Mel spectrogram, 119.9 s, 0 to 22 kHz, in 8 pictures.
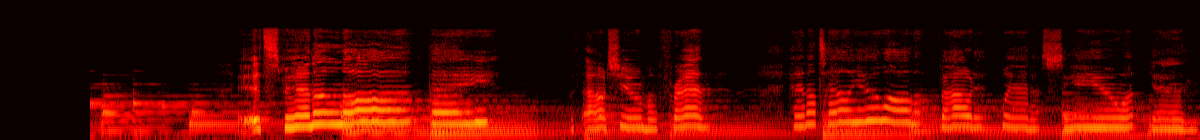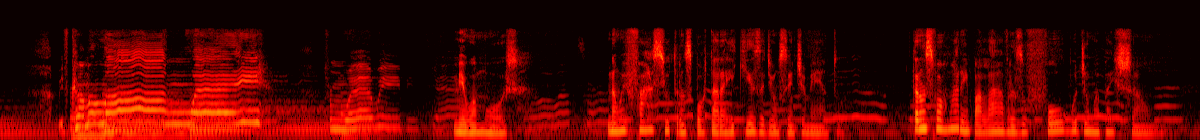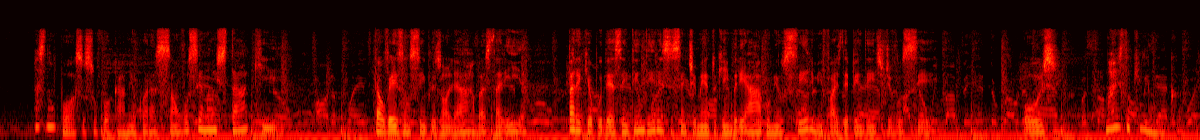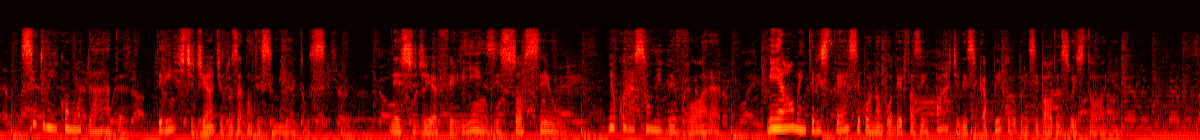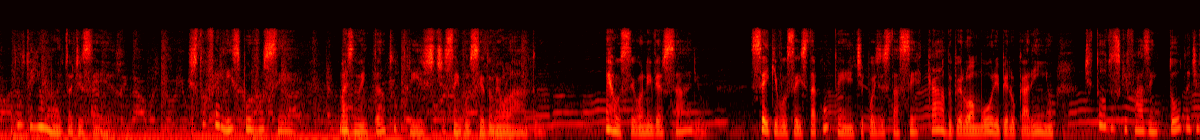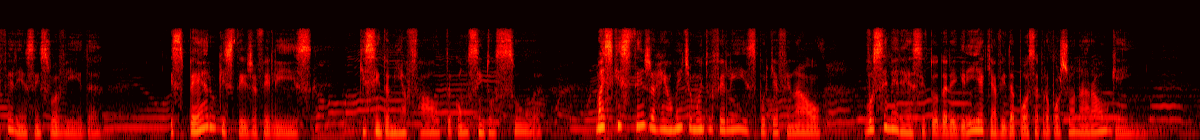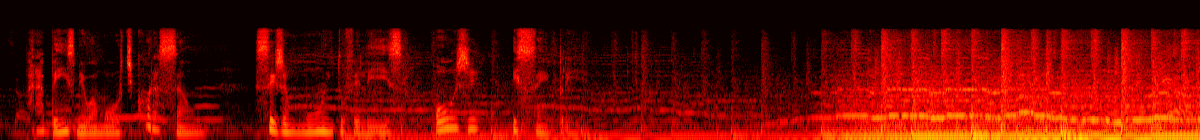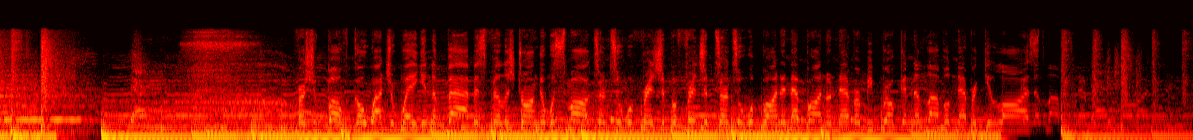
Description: Aniversário Distante – Romântica – Feminina – Cód: 8896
